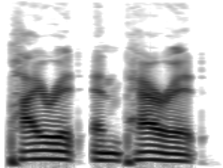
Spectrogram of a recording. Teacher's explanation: the final vowel is a schwa, and the first vowel is really the only one that is different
